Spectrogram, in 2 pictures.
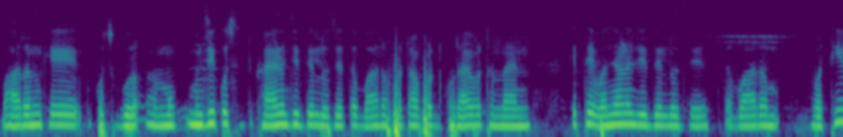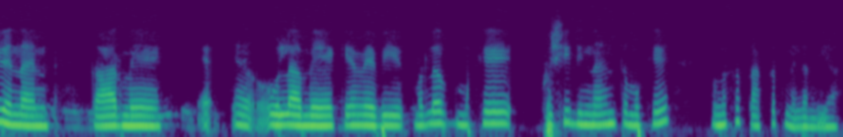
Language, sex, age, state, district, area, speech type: Sindhi, female, 60+, Delhi, South Delhi, urban, spontaneous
